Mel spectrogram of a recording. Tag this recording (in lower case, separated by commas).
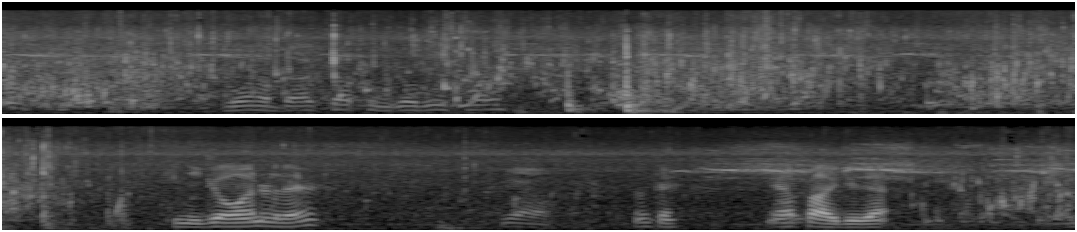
speech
